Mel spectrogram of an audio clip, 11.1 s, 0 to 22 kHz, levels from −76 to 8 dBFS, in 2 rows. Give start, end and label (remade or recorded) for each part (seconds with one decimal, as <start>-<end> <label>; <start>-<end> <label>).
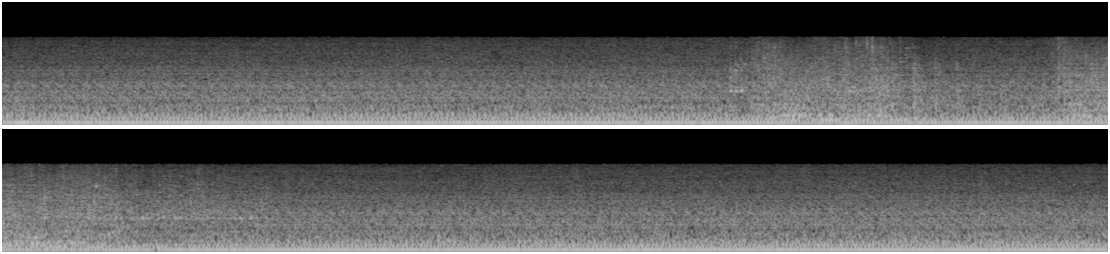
0.0-11.1 recorded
